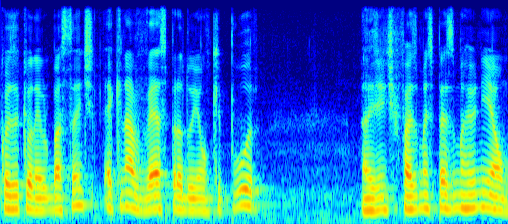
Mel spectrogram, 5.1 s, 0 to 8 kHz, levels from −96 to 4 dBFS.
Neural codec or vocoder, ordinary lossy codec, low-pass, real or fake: none; none; 7.2 kHz; real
